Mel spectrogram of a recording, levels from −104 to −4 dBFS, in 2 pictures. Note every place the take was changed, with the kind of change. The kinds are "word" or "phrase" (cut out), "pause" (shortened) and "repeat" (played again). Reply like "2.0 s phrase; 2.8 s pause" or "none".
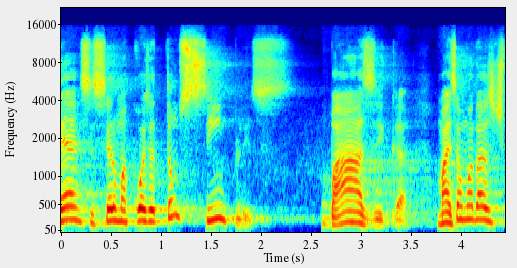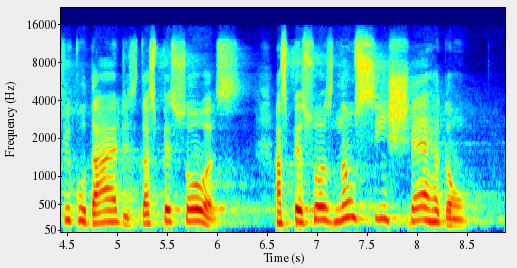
2.6 s word; 3.9 s word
